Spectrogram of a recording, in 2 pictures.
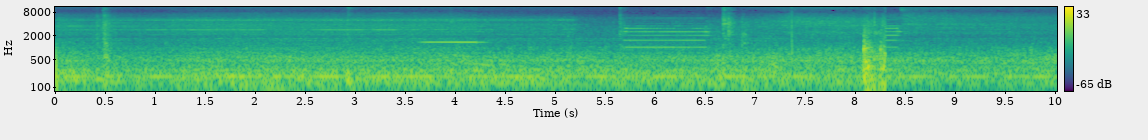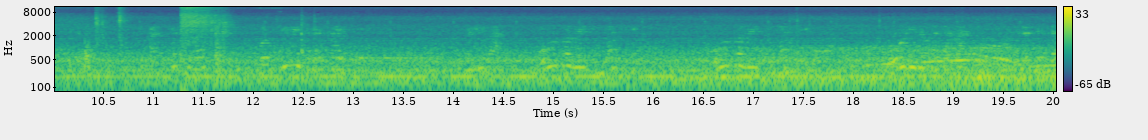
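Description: City bus running, heard from inside the cabin as a steady low drone, with a single clack about eight seconds in and a brief hiss about eleven seconds in. A voice announcement names the Ōzone stops near the end.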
